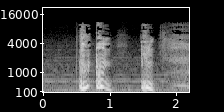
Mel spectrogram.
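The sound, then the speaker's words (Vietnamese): Someone coughs behind a covered mouth: three short, loud, voiced throat-clearing coughs, then a faint low hum. “Trừ Huân che miệng ho và bước qua lên một bước.”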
